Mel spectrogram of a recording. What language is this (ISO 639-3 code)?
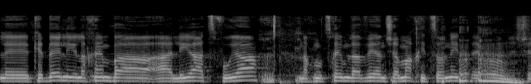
heb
